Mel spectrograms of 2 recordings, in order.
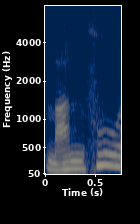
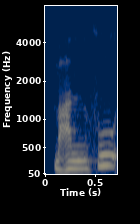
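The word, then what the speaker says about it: מן הוא: 그 만나 의 원뜻은 그 발음은 만 후 라는 단어인데 히브리어 록 만 후 인데 그 뜻은 이게 뭐냐 오리스 디스 이게 뭐냐 하는 뜻을 가지고 있는 것이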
